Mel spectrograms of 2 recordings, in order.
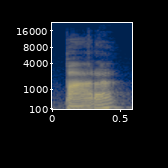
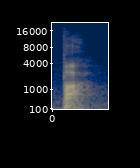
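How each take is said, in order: First: Both syllables are pronounced in full. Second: Only a single short syllable remains. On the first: "you can have para" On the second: "you can even have pa"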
